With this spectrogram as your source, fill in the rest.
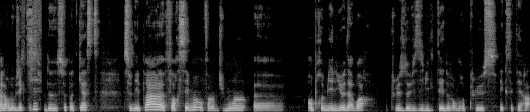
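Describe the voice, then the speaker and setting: Dark and mellow in tone, a woman speaks at a very slow pace with fairly even intonation. The sound is dry and close, with no echo. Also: medium pitch for a woman. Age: 20s. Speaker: podcaster, business and spirituality coach. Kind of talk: solo podcast monologue. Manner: hesitant, many fillers.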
